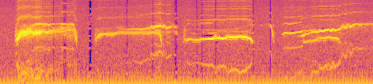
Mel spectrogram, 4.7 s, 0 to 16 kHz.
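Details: Young bald eagles on the West End nest on 7.6.23 cry out in alarm as the mother flies in with a fish. Long, high whistled wails are held for about a second each, four drawn-out notes with short breaks between them.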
